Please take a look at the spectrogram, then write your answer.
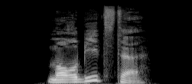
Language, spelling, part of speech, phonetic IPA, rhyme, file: German, morbidste, adjective, [mɔʁˈbiːt͡stə], -iːt͡stə, De-morbidste.ogg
